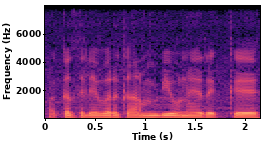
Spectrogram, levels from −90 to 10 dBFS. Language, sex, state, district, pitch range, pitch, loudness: Tamil, male, Tamil Nadu, Kanyakumari, 105-120 Hz, 115 Hz, -15 LUFS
